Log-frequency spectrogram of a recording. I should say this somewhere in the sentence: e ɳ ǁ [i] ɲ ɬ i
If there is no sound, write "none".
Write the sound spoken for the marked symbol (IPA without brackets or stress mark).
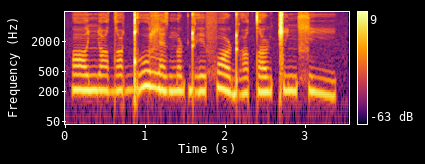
i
